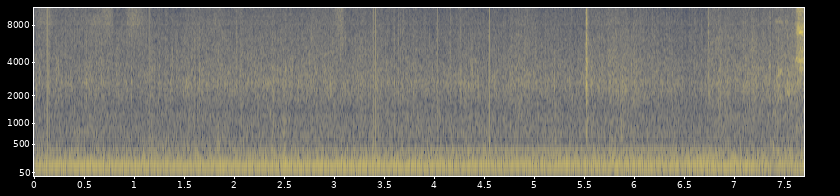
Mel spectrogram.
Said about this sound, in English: I apologize for this truck being so noisy.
